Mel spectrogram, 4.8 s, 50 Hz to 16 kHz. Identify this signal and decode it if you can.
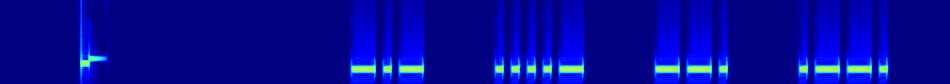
Morse code, heard as a keyed tone, about 32 wpm, spaced as for 17 wpm, 700 Hz. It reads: K4GP
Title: USA Call Signs - 4 Characters - 3x Character Spacing - 30wpm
